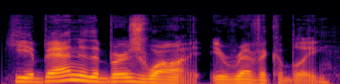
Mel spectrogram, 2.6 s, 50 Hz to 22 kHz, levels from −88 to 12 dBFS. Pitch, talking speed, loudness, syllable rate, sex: 125 Hz, 120 wpm, -15 LUFS, 6.0 syllables/s, male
